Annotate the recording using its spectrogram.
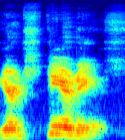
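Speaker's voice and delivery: sarcastic delivery.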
